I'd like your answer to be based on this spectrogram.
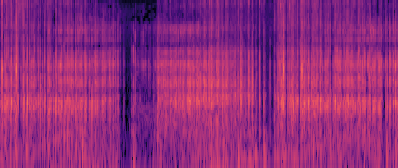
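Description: Long nails scratch the bristles of a round silicone face scrubber pad held over the mic. The result is a dense, rough, continuous scratching with a low rumble and a brighter midrange rasp. It briefly dips quieter near the middle of the clip before the scratching resumes.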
